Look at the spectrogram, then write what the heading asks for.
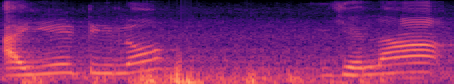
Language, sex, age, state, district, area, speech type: Telugu, female, 18-30, Telangana, Medak, rural, spontaneous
